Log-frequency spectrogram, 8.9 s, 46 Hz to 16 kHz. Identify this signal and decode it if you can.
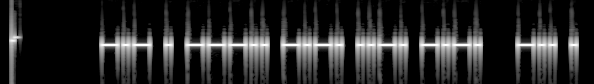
Morse code, heard as a keyed tone, about 15 wpm, 700 Hz. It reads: KE8CFC DE
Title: USA Callsign DE Callsign - 6 Characters - 15wpm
